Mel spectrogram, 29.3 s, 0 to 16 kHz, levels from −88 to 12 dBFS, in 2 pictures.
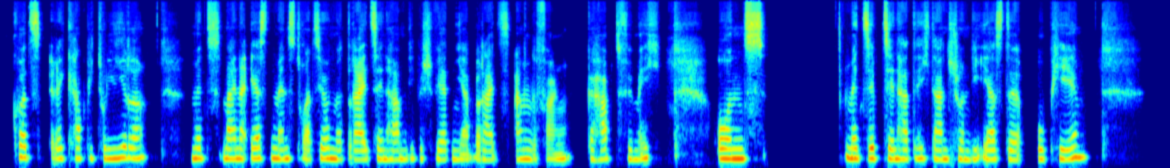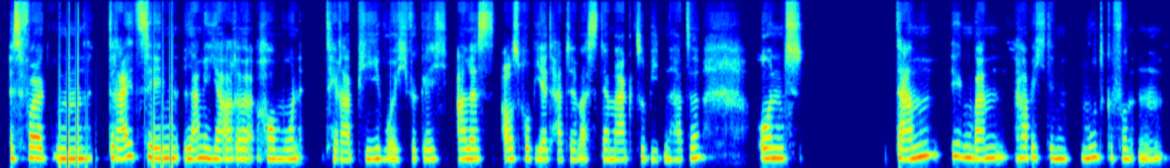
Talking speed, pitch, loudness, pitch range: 110 wpm, 220 Hz, -21 LUFS, 205-230 Hz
